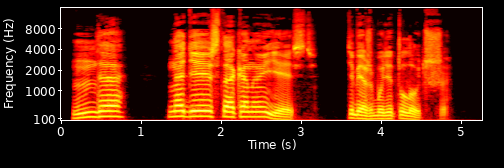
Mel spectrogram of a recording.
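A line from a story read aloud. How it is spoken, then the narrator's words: Lazy drawling guard. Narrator (Russian): лениво протянул стражник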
